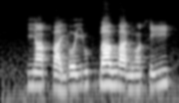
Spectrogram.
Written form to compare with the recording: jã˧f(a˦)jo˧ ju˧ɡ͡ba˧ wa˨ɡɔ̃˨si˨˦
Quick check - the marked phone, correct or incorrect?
incorrect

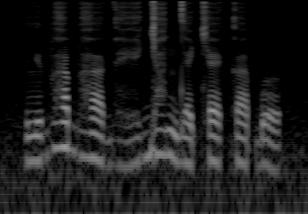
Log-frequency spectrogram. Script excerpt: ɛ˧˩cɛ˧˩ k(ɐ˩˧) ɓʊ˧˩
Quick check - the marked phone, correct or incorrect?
incorrect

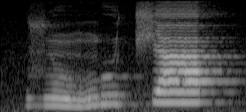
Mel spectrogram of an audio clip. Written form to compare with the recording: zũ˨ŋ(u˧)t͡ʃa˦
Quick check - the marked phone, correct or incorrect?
correct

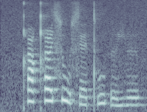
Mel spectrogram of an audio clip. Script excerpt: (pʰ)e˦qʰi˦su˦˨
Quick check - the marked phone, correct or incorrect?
incorrect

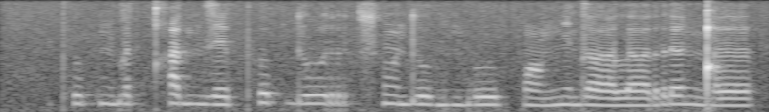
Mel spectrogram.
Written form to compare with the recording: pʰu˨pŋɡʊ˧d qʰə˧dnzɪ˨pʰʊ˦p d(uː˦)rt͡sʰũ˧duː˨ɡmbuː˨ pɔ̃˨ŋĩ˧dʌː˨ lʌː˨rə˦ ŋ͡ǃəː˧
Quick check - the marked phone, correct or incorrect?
incorrect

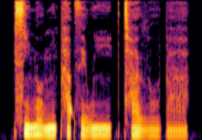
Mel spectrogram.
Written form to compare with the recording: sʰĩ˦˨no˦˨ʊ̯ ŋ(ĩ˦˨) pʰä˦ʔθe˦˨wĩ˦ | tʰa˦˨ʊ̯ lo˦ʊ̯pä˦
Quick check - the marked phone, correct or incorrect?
correct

